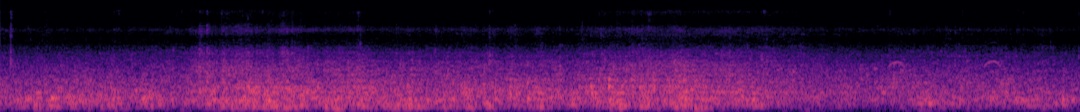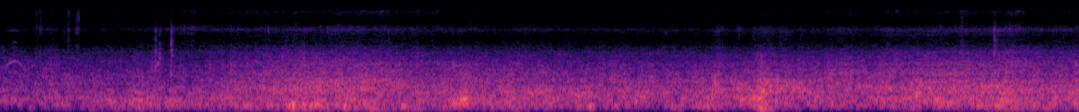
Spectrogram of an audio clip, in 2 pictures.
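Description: Sea waves washing against shore rocks, with wind buffeting the microphone; the wash swells and ebbs, louder in the second half.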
